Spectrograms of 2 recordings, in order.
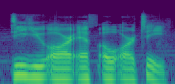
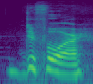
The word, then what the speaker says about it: Durfort: how would you say Durfort then? Because I called it Durfort. But I'm sure that's not right. Durfort. So just don't pronounce T's.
